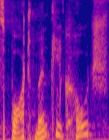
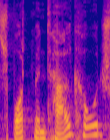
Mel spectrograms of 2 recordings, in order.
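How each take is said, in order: First: The word is pronounced with English sounds. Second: The word is pronounced with German sounds.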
